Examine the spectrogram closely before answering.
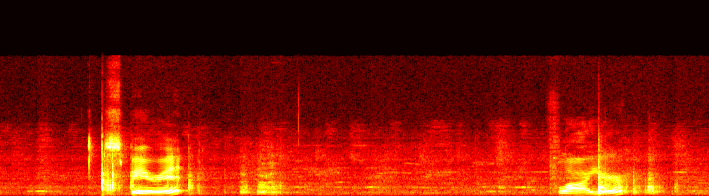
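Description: A small plastic toy taps down on a hard surface.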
